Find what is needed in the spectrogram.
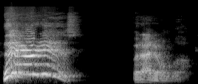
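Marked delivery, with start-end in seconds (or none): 0.0-0.8 very high, loud shriek; piercing full-force yell; screaming. A narrator's reading. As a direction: scream it out across the street.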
